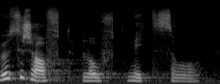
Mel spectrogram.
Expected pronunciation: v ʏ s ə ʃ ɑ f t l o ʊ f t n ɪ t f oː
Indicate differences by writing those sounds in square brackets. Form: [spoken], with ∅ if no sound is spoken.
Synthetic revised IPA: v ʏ s ə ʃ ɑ f t l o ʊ f t n ɪ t [s] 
